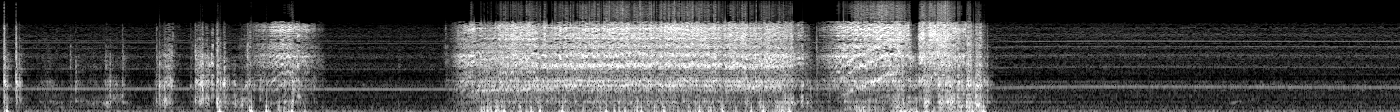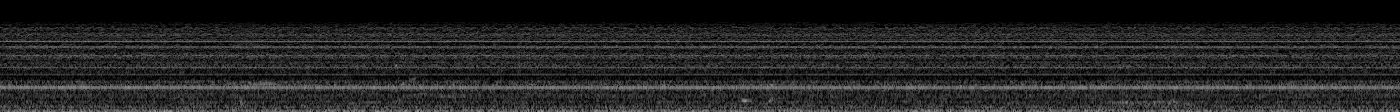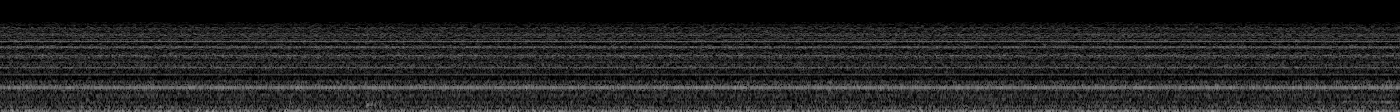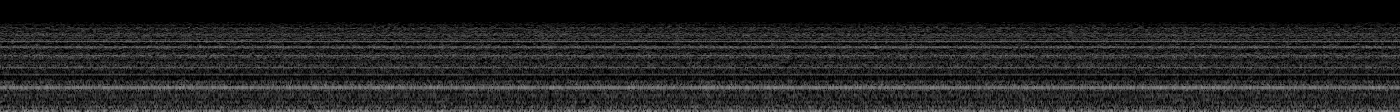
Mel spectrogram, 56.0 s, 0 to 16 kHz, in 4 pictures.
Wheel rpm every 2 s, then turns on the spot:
0, 0, 130, 210, 80, 0, 0, 0, 0, 0, 0, 0, 0, 0, 0, 0, 0, 0, 0, 0, 0, 0, 0, 0, 0, 0, 0, 0.
none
